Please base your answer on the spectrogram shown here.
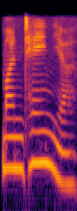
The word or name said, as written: Mantegna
